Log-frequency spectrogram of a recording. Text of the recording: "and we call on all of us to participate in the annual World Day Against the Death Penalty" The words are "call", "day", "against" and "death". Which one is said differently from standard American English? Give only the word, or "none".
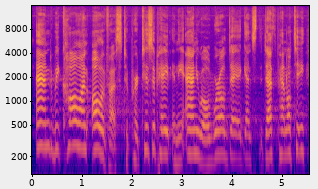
none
